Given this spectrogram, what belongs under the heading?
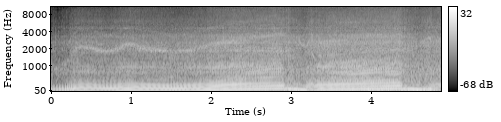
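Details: Rebuilt Honda Click 125i scooter, first start with no exhaust fitted: the open-pipe single revs up and down cleanly, with pitch following the throttle smoothly and no knocks or misses. The freshly built engine sounds healthy.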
